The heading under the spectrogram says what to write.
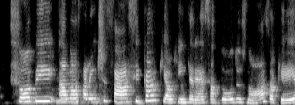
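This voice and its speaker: A woman talks at a fairly slow pace with ordinary pitch variation in an unremarkable speaking voice. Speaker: company representative. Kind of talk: product presentation.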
